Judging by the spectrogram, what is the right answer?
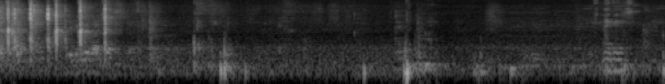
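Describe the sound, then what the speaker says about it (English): Scattered claps from a small open-mic poetry audience, a few sharp distinct hand claps at first that then thin out to sparse taps, close and uneven, with people talking in between. "Come on, keep clapping."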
